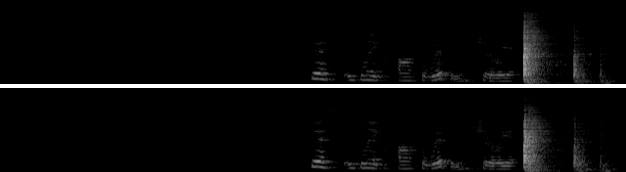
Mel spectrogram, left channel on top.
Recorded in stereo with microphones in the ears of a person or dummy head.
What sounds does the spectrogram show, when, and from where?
3.1 s a woman speaking: 15° left (ahead or behind), 2.5 m
5.2 s a door slam: 55° left (ahead or behind), 4 m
